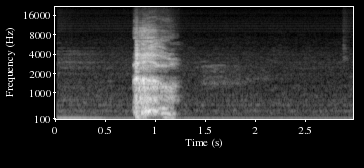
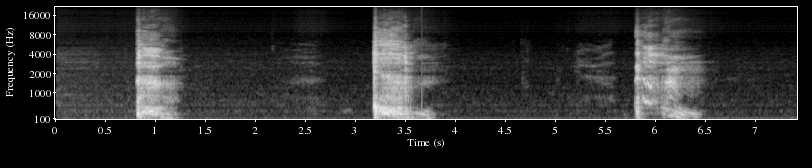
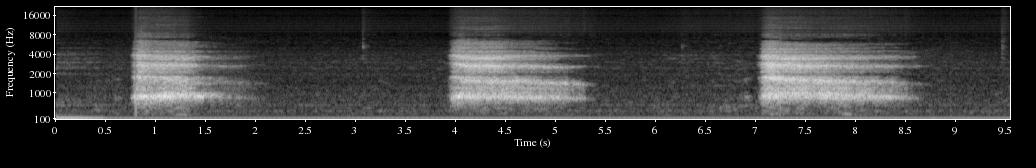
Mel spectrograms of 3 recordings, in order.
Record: {"cough_length": "3.0 s", "cough_amplitude": 31327, "cough_signal_mean_std_ratio": 0.29, "three_cough_length": "7.4 s", "three_cough_amplitude": 32768, "three_cough_signal_mean_std_ratio": 0.32, "exhalation_length": "9.6 s", "exhalation_amplitude": 21204, "exhalation_signal_mean_std_ratio": 0.52, "survey_phase": "beta (2021-08-13 to 2022-03-07)", "age": "65+", "gender": "Male", "wearing_mask": "No", "symptom_cough_any": true, "symptom_shortness_of_breath": true, "smoker_status": "Ex-smoker", "respiratory_condition_asthma": true, "respiratory_condition_other": true, "recruitment_source": "REACT", "submission_delay": "0 days", "covid_test_result": "Negative", "covid_test_method": "RT-qPCR", "influenza_a_test_result": "Negative", "influenza_b_test_result": "Negative"}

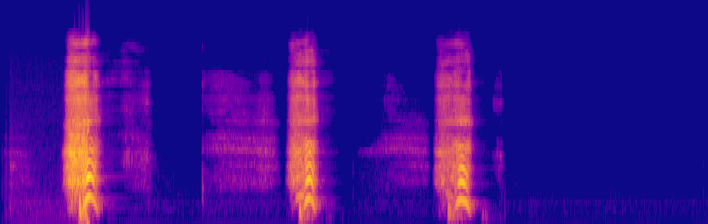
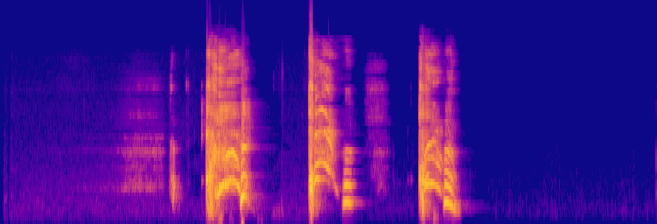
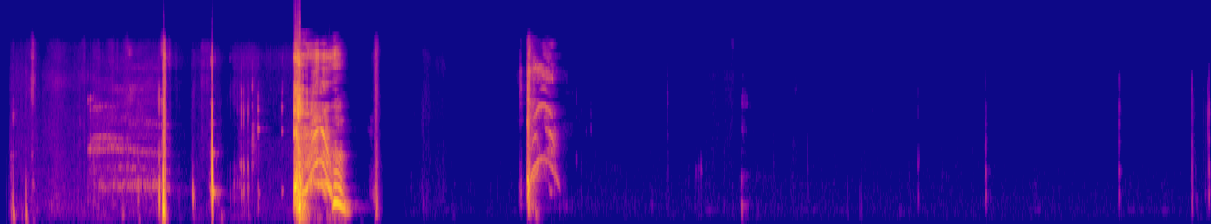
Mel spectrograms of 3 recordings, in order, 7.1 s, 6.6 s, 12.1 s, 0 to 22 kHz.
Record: {"exhalation_length": "7.1 s", "exhalation_amplitude": 32768, "exhalation_signal_mean_std_ratio": 0.23, "three_cough_length": "6.6 s", "three_cough_amplitude": 32768, "three_cough_signal_mean_std_ratio": 0.32, "cough_length": "12.1 s", "cough_amplitude": 32768, "cough_signal_mean_std_ratio": 0.17, "survey_phase": "beta (2021-08-13 to 2022-03-07)", "age": "45-64", "gender": "Female", "wearing_mask": "No", "symptom_none": true, "smoker_status": "Never smoked", "respiratory_condition_asthma": false, "respiratory_condition_other": false, "recruitment_source": "REACT", "submission_delay": "1 day", "covid_test_result": "Negative", "covid_test_method": "RT-qPCR"}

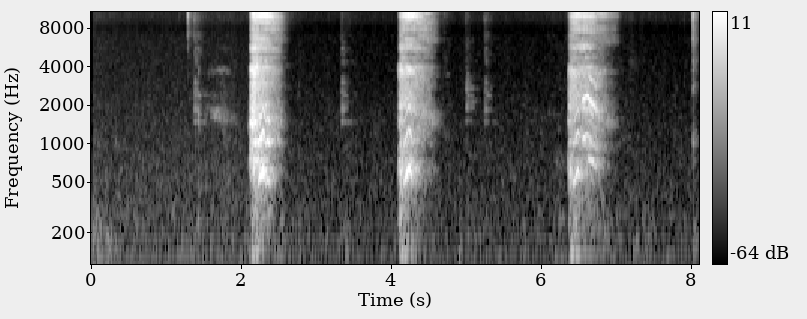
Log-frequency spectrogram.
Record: {"exhalation_length": "8.1 s", "exhalation_amplitude": 32766, "exhalation_signal_mean_std_ratio": 0.3, "survey_phase": "beta (2021-08-13 to 2022-03-07)", "age": "65+", "gender": "Female", "wearing_mask": "No", "symptom_runny_or_blocked_nose": true, "symptom_sore_throat": true, "smoker_status": "Never smoked", "respiratory_condition_asthma": false, "respiratory_condition_other": false, "recruitment_source": "REACT", "submission_delay": "1 day", "covid_test_result": "Negative", "covid_test_method": "RT-qPCR"}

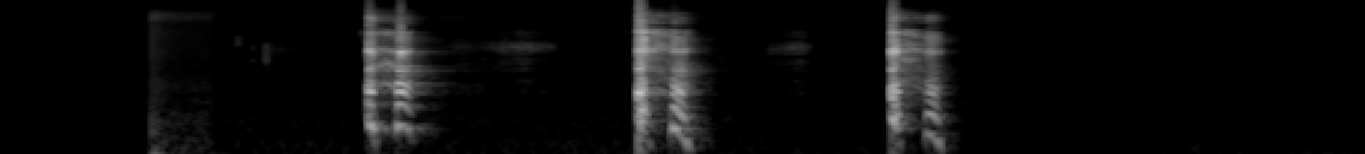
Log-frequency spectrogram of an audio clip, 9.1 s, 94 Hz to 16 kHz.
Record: {"three_cough_length": "9.1 s", "three_cough_amplitude": 26028, "three_cough_signal_mean_std_ratio": 0.2, "survey_phase": "beta (2021-08-13 to 2022-03-07)", "age": "45-64", "gender": "Female", "wearing_mask": "No", "symptom_headache": true, "symptom_onset": "5 days", "smoker_status": "Current smoker (1 to 10 cigarettes per day)", "respiratory_condition_asthma": false, "respiratory_condition_other": false, "recruitment_source": "REACT", "submission_delay": "11 days", "covid_test_result": "Negative", "covid_test_method": "RT-qPCR"}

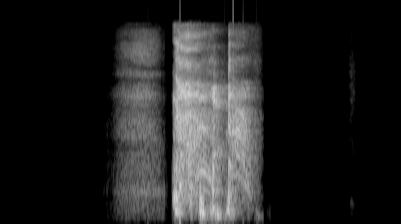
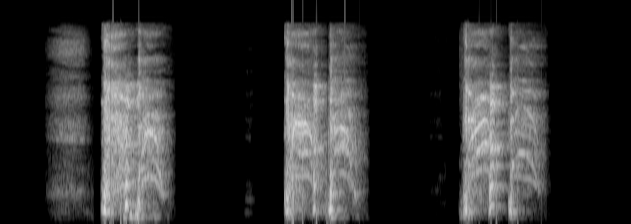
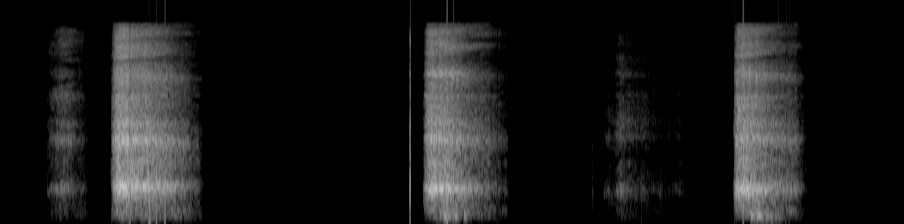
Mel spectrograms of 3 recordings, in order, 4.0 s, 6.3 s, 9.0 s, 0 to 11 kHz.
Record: {"cough_length": "4.0 s", "cough_amplitude": 28039, "cough_signal_mean_std_ratio": 0.34, "three_cough_length": "6.3 s", "three_cough_amplitude": 32767, "three_cough_signal_mean_std_ratio": 0.44, "exhalation_length": "9.0 s", "exhalation_amplitude": 9564, "exhalation_signal_mean_std_ratio": 0.31, "survey_phase": "beta (2021-08-13 to 2022-03-07)", "age": "45-64", "gender": "Male", "wearing_mask": "No", "symptom_cough_any": true, "symptom_runny_or_blocked_nose": true, "symptom_sore_throat": true, "symptom_loss_of_taste": true, "symptom_onset": "2 days", "smoker_status": "Current smoker (1 to 10 cigarettes per day)", "respiratory_condition_asthma": false, "respiratory_condition_other": false, "recruitment_source": "Test and Trace", "submission_delay": "2 days", "covid_test_result": "Positive", "covid_test_method": "RT-qPCR", "covid_ct_value": 16.8, "covid_ct_gene": "ORF1ab gene", "covid_ct_mean": 17.5, "covid_viral_load": "1900000 copies/ml", "covid_viral_load_category": "High viral load (>1M copies/ml)"}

